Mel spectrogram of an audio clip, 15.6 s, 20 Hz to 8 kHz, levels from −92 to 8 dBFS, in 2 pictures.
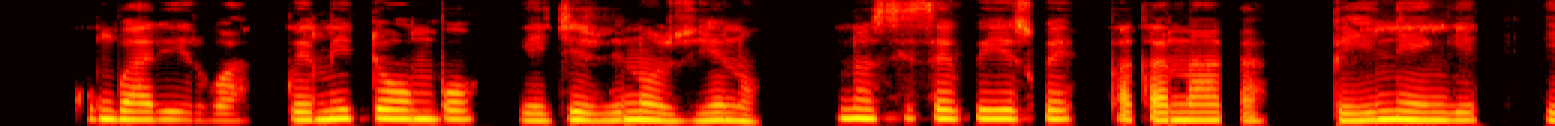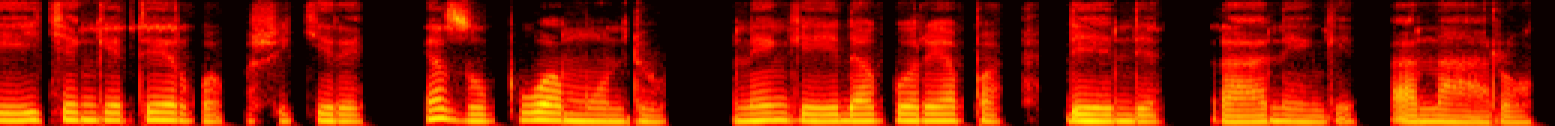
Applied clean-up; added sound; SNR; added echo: none; none; none; none.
